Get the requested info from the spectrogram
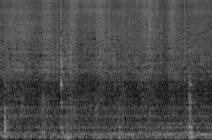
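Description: Shredded carrot, cabbage and onion sizzling in olive oil in a stainless steel pan, stirred with wooden chopsticks that click against the pan a few times.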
